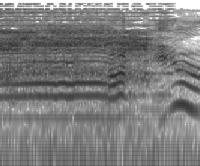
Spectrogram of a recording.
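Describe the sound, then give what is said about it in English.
A voice imitates the mighty screech of a huge flying monster chasing a speeding car: a loud, strained, high-pitched wail held steady for over a second, then wavering and sweeping upward in a final bend. “speeding away from the monster as it gave a mighty screech.”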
